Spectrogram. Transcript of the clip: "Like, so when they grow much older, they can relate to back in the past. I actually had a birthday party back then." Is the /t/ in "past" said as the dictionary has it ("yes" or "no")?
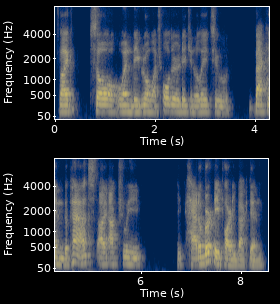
yes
